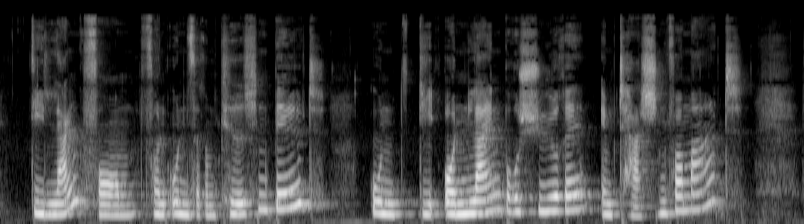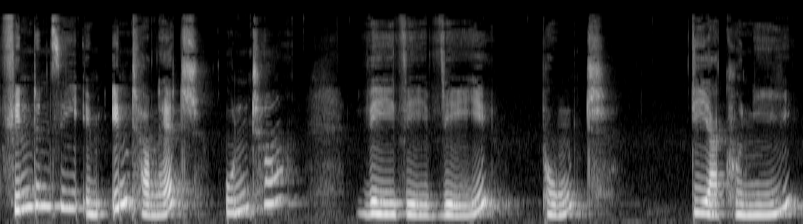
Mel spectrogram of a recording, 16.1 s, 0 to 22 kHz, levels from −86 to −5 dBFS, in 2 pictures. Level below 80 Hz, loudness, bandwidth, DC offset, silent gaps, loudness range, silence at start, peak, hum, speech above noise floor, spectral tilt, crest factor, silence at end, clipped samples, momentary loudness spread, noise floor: -60 dBFS; -22 LUFS; 16.5 kHz; under 0.1%; none; 3 LU; 0.3 s; -4 dBFS; none; 40 dB; -5.5 dB/octave; 20 dB; 0 s; under 0.1%; 10 LU; -61 dBFS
